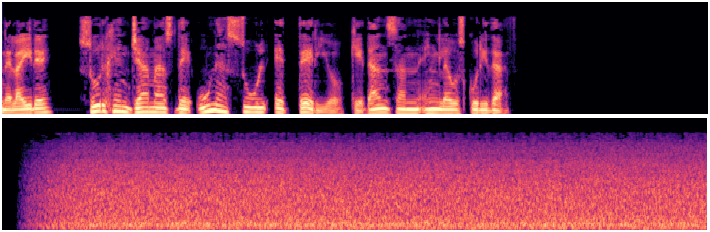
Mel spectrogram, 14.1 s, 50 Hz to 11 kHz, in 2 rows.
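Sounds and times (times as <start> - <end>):
speech: 0.0 - 5.2
waterfall in Java roaring: 7.3 - 14.1.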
